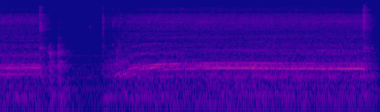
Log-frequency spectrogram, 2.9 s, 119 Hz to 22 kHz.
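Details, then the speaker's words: Motorized enlarger on an older unit now fitted with a 4x5 diffusion chamber, raising/lowering the head on first power-up: the motor spins up quickly to a steady mid-pitched whirr, holds evenly about two seconds, then stops cleanly; the drive works normally. "It moves up and down. That's freaking sick on a motor. My old enlargers, I used to have to manually move them."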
